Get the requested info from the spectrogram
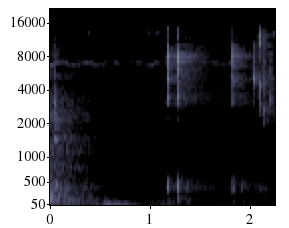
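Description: Faint clicks of a computer mouse and keyboard: a quick double click a little after a second in, then another click near the end, as a search box is opened on the screen and a name typed.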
